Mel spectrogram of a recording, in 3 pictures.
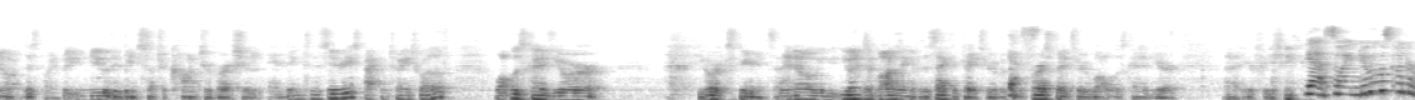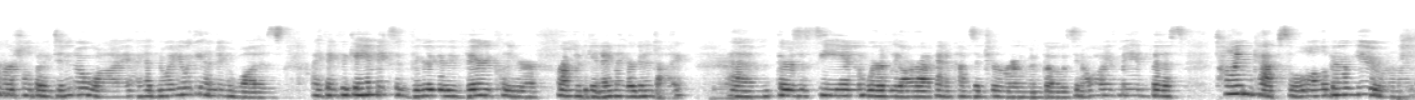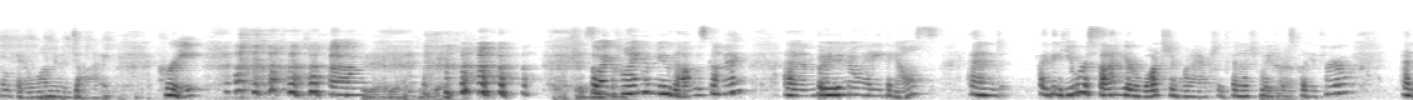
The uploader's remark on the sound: We had a few issues with sound on this one, so apologies!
